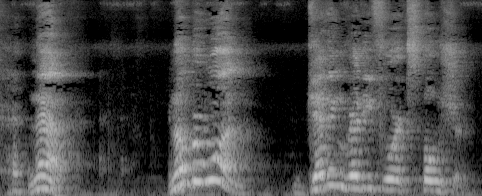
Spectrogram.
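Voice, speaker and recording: Speaking at a fairly slow pace, a man with an extremely high pitch swings very widely up and down, and the room echo is audible. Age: 40s. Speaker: record store video host. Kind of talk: casual chat. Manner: animated. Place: shop. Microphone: camera far.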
